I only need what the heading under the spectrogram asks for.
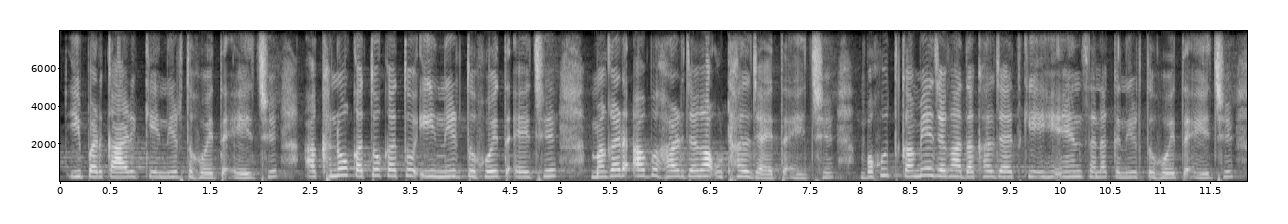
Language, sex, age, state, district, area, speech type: Maithili, female, 18-30, Bihar, Supaul, rural, spontaneous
